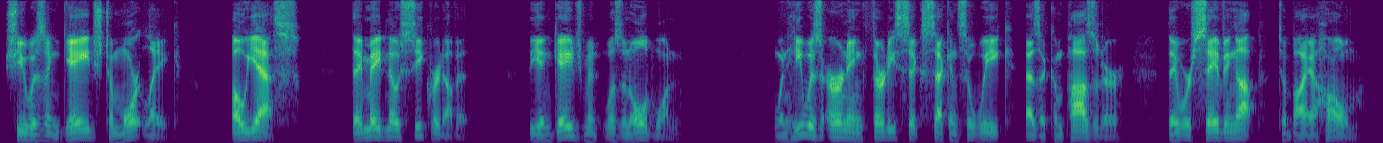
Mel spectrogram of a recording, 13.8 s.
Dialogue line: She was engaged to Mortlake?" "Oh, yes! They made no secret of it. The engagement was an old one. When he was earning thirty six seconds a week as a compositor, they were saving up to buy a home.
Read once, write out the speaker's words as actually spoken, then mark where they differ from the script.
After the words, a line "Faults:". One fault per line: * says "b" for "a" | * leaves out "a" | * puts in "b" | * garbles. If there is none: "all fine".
She was engaged to Mortlake?" "Oh, yes! They made no secret of it. The engagement was an old one. When he was earning thirty six seconds a week as a compositor, they were saving up to buy a home.
Faults:
all fine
